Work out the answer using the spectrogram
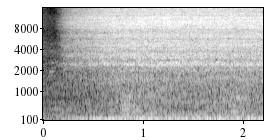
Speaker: you know what that was thanks that's the the bottom of the tank let's out the moisture automatically so when I plugged it back in it went to a cycle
